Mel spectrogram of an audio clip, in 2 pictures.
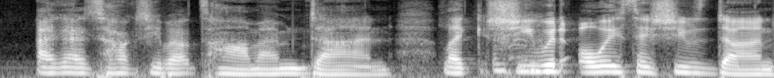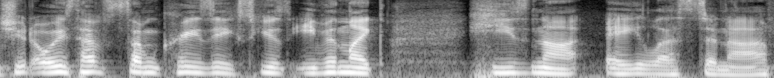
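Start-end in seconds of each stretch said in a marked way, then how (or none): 0.2-2.0 put-on slurred drunk speech, quieter. Retelling how a woman would phone during the day; imitating slurred drunk speech. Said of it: "slurring her words".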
